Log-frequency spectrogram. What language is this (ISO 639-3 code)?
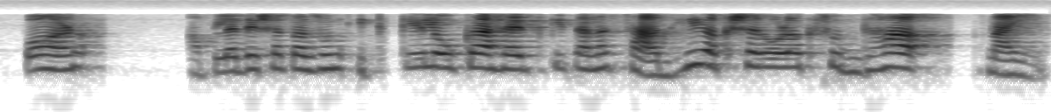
mar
